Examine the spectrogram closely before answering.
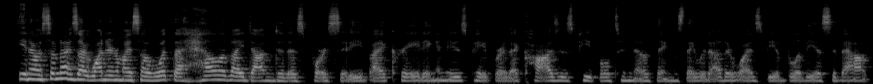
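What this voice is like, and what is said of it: Voice breaking with emotion. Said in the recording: “you could probably hear in my voice, I'm sort of breaking up here in terms of my emotions”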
